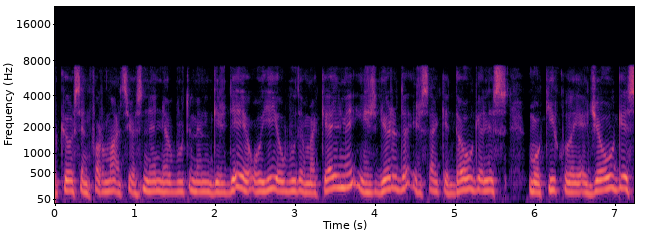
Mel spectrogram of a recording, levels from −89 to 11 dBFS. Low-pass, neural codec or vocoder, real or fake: 7.2 kHz; codec, 16 kHz, 4.8 kbps, FACodec; fake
